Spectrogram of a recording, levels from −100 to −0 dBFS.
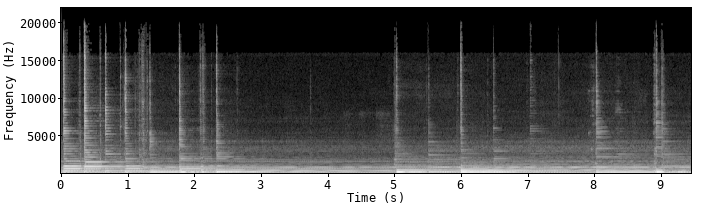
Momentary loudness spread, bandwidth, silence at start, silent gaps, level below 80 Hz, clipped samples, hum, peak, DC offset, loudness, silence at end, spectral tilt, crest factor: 14 LU; 18.5 kHz; 0 s; none; -42 dBFS; under 0.1%; none; 0 dBFS; under 0.1%; -19 LUFS; 0 s; -7 dB/octave; 18 dB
